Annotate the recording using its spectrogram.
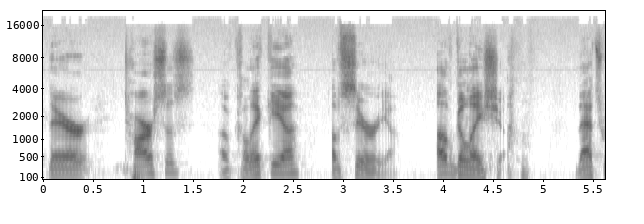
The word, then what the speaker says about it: Cilicia: And then up at the top, you take a little circle out of Syria and you have Cilicia. I pronounce it that way because in Greek, there are two kappas or two Ks, and in English we usually pronounce those hard sounds, Cilicia, but it doesn't matter.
